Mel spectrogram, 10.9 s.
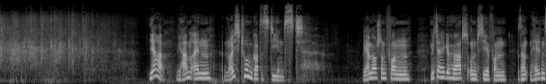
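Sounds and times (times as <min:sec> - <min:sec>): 
audience applause: 0:00.0 - 0:02.5
speech: 0:03.0 - 0:06.3, 0:07.2 - 0:10.9.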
